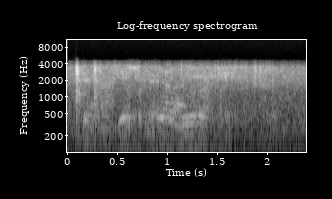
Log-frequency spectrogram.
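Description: Background chatter of several people talking, with two sharp clicks just after the start.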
